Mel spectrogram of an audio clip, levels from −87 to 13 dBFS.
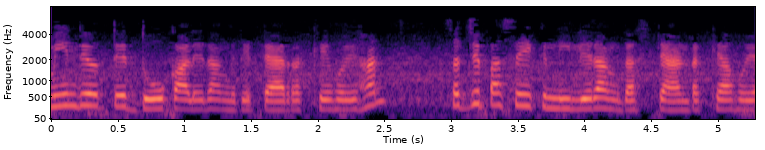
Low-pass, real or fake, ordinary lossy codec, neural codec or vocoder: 7.2 kHz; real; MP3, 24 kbps; none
